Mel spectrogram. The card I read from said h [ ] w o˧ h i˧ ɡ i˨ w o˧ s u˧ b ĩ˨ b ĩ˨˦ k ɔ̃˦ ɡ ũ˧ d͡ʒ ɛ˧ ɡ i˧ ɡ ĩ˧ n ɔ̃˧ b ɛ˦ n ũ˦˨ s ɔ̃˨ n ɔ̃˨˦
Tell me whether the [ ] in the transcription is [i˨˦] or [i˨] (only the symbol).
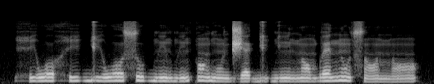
i˨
